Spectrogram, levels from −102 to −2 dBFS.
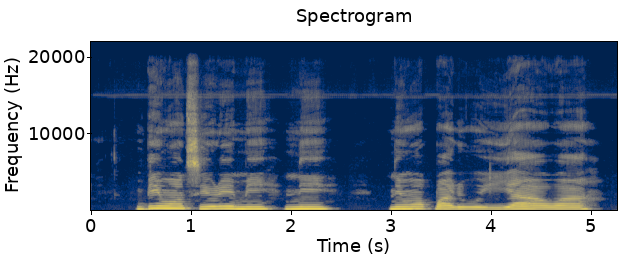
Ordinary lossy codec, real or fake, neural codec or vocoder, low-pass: none; real; none; 19.8 kHz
